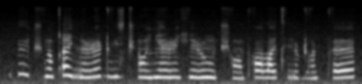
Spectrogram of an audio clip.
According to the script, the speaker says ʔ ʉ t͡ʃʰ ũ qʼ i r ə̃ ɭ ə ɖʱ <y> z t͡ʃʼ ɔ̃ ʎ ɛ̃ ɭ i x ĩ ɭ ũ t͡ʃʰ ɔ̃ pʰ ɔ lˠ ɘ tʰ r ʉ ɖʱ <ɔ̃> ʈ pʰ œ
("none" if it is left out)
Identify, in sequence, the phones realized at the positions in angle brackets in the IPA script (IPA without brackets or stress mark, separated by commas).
y, ɔ̃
